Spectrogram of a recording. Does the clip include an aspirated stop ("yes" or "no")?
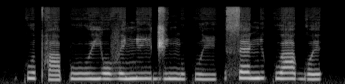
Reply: yes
